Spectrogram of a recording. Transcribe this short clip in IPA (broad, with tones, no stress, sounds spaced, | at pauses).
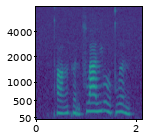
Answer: t̪ʰ ɑ˨˦ ŋ k ə̰˨˩ n t͡s w ä˦ l j o˥˨ ʊ̯ t̪ w ə˥˨ n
